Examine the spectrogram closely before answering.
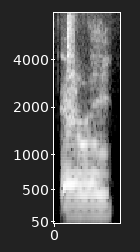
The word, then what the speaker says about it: Heiroah: So yeah, his name Arrow Yasir Ponder. Spell that His for us. first name Heiroah. So it's like air and pharaoh combined.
